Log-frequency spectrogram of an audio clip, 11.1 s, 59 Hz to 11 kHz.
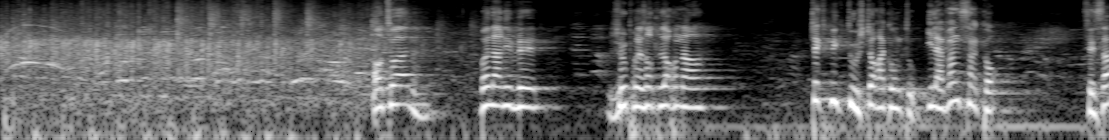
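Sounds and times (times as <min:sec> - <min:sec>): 
faint voices and cheers: 0:00.0 - 0:04.6
audience applauding: 0:00.0 - 0:05.2
speech: 0:03.7 - 0:07.2, 0:08.1 - 0:10.2, 0:10.8 - 0:11.0.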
